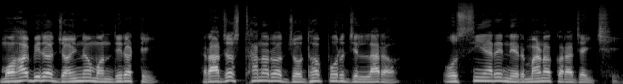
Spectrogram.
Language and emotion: Odia, neutral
